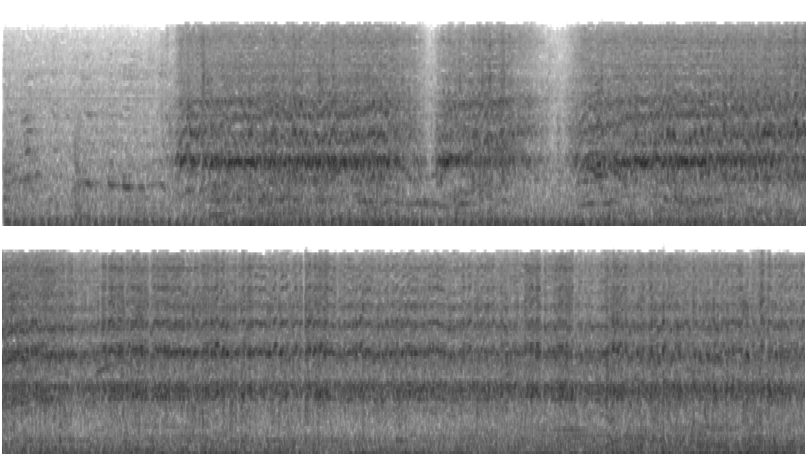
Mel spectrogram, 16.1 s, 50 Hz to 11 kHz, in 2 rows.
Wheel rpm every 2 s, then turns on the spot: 0, 120, 100, 120, 210, 230, 230, 240.
none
